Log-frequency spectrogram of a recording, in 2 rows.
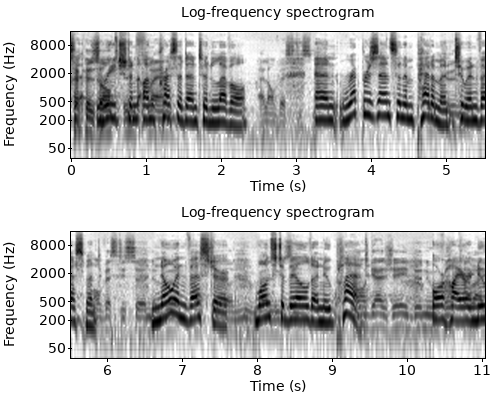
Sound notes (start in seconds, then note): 0.9 speaking French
